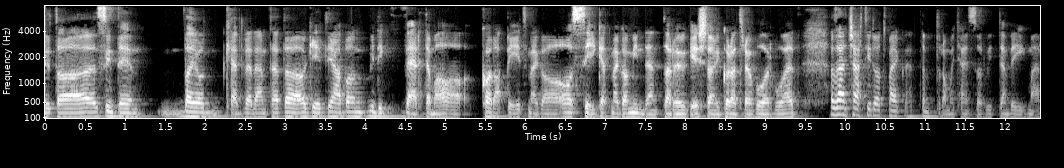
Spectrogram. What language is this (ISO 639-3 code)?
hun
